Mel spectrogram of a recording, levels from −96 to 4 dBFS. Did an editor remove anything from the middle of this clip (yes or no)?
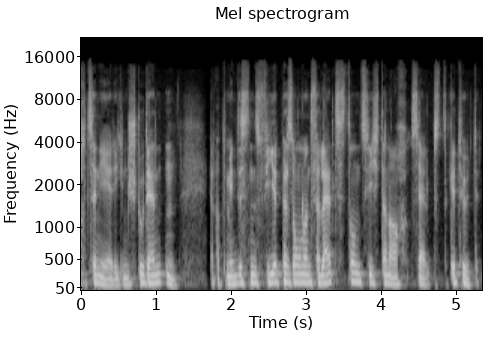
no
